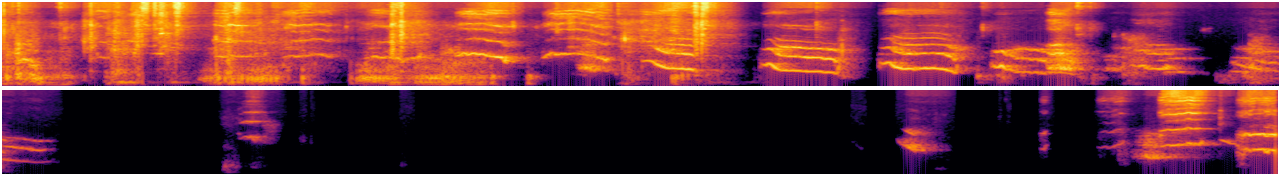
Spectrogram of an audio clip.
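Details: Five-week-old Cavalier King Charles Spaniel puppies of Myra and Remy, handled indoors at weight-check time. Loud talking and handling noise come first, then a run of quick, wavering, bent whimpers and yips, then quiet, then a woman's voice again.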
